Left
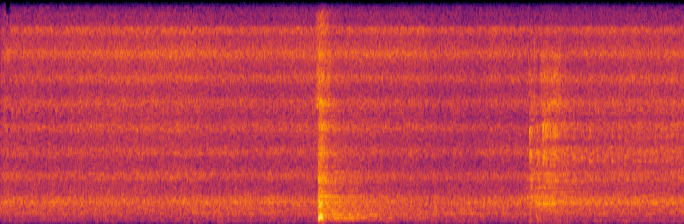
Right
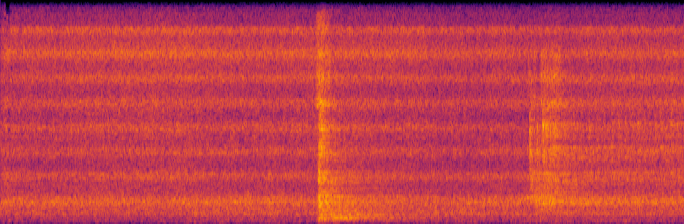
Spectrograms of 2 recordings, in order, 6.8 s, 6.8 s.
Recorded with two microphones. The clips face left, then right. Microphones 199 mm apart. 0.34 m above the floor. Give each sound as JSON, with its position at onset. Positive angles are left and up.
{"t": 3.2, "sound": "a snare drum", "side_deg": 75, "distance_m": 1.1}
{"t": 5.2, "sound": "a dropped coin", "side_deg": 65, "distance_m": 2.0}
